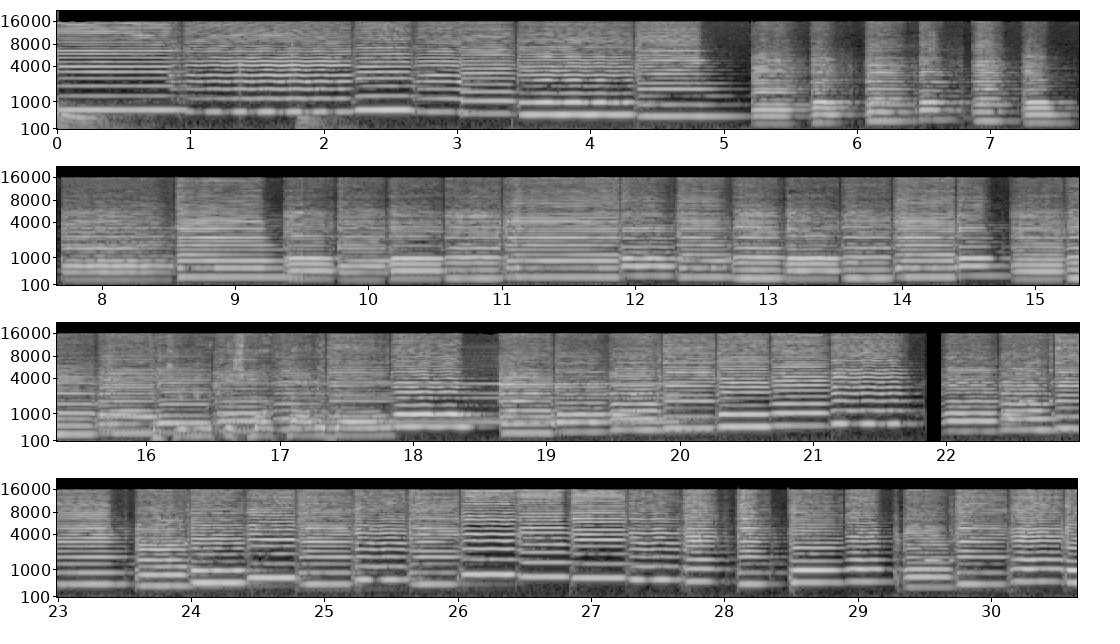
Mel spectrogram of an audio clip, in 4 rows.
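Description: Solo violin playing the second violin part of a fuguing tune: it opens on a held note, then plays a long run of shorter bowed notes that step up and down, shifting between positions, with a brief break a little over 20 seconds in.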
